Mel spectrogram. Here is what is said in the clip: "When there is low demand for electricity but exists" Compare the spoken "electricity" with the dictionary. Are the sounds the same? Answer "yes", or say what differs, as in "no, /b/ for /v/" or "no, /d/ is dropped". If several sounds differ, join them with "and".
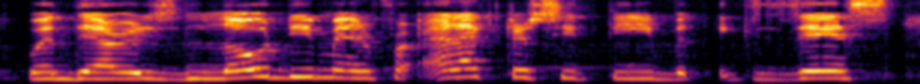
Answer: yes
